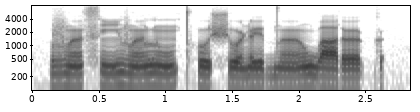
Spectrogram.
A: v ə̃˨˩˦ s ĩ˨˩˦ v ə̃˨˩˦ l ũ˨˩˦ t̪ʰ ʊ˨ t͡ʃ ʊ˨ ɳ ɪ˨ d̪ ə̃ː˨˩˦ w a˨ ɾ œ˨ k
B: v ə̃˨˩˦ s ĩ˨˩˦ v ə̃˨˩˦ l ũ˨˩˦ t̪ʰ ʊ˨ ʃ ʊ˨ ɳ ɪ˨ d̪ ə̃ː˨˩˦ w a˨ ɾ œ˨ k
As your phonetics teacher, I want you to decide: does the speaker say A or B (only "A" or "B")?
B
